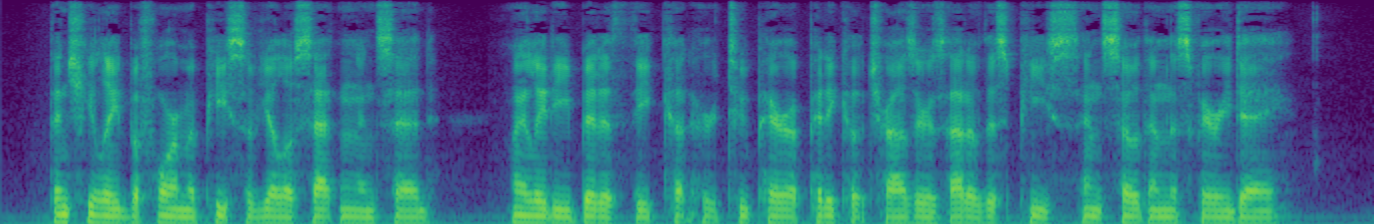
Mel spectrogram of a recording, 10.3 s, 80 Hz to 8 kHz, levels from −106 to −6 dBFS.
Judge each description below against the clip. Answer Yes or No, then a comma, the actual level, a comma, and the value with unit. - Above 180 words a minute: Yes, average, 190 wpm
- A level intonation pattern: Yes, narrow, 1.4 semitones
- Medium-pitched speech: No, very low, 90 Hz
